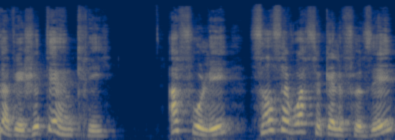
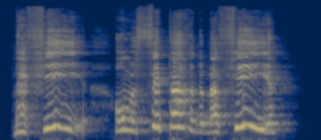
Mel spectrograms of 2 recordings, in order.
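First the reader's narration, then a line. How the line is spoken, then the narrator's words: Desperate, breaking cry. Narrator (French): s'écria Jeanne, dont toute la résolution tomba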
